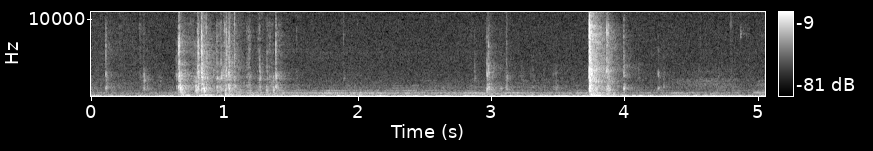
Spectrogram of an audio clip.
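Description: Computer keyboard keys clicked in quick bursts of typing, faint and close, entering terminal commands during a hacking exercise, with quiet gaps between bursts.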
